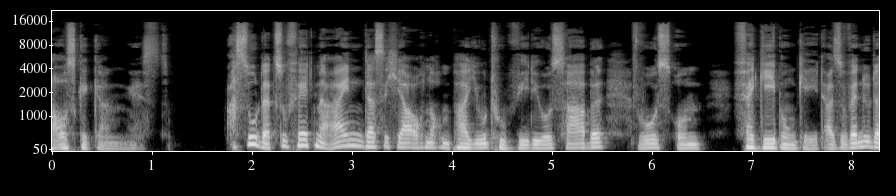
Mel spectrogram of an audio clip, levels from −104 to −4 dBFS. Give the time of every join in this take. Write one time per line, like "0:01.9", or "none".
0:01.6
0:05.8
